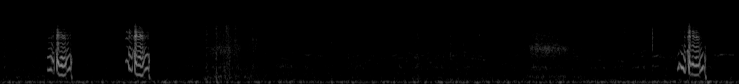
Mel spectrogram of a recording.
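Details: Grey francolin calling: three loud, harsh, ringing notes, a quick pair near the start, then a pause of about five seconds before a third, over faint low rumbling background noise.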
